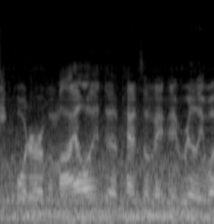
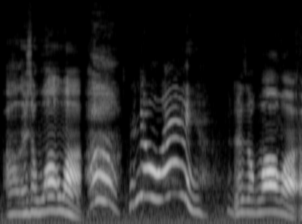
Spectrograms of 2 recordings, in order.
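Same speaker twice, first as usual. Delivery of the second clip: high, loud thrilled outburst with a gasp; overjoyed at a sudden lucky sighting; real excitement; 12 semitones higher, 5 dB louder than usual. Real, not acted. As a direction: gasp and cry out in delighted disbelief. Spots a Wawa while driving.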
